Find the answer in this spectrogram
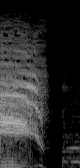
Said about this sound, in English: you hear behind you a high-pitched, blood-curdling scream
